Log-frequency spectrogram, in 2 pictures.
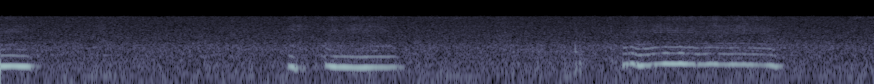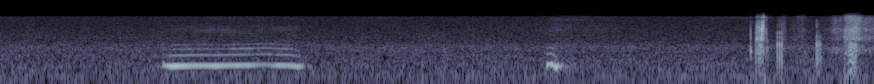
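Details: Sleeping eight-year-old cat Yuzu, a Munchkin and American Shorthair cross, snores steadily: four humming, low-pitched breaths roughly every two to three seconds with short snorts between, then a few sharp clicks at the end.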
